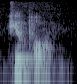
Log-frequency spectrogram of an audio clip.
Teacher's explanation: How many syllables? 2, stresses on the first. Pupil.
